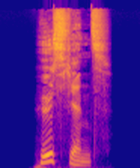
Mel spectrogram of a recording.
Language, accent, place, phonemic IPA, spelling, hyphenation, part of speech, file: German, Germany, Berlin, /ˈhøːsçəns/, Höschens, Hös‧chens, noun, De-Höschens.ogg
- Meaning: genitive of Höschen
